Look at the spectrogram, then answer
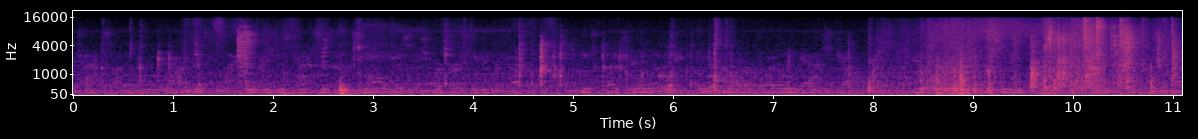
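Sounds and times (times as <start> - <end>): faint background talking: 0.0 - 11.0.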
